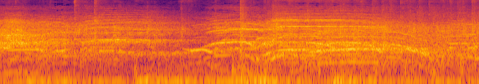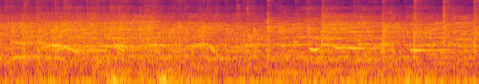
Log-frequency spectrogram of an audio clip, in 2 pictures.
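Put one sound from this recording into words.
A volleyball is hit with a sharp smack.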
